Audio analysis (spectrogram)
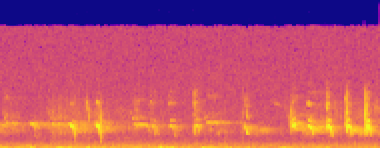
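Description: A single bird gives a series of high, thin chirps and short whistled calls at a water hole, repeating irregularly over a low rumbling outdoor background with no one talking.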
